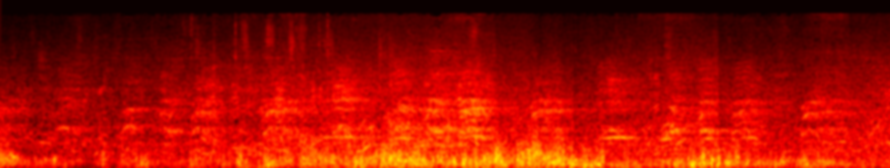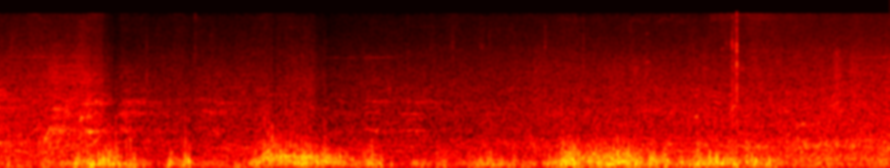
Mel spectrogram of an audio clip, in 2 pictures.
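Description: A crowd of marchers chants loudly in the open air.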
